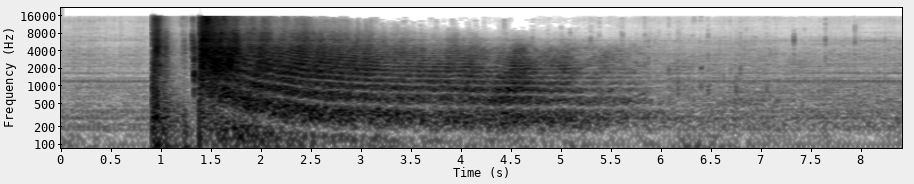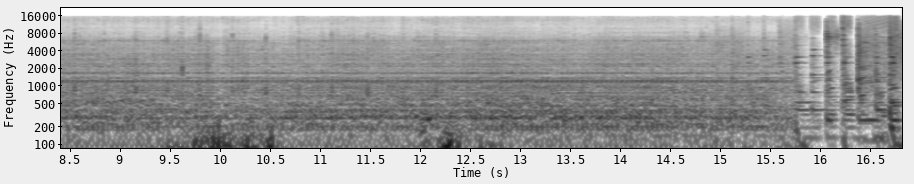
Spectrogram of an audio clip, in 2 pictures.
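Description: A fourth-generation miniaturized air-defence missile launching with a sharp crack about a second in. Its rocket motor roars and falls in pitch as it flies away, fading over several seconds into a low rumble with a few dull thumps.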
